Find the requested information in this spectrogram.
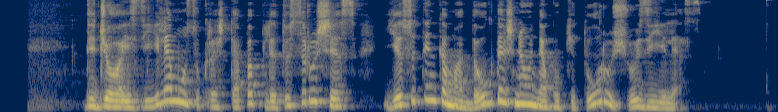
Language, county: Lithuanian, Kaunas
